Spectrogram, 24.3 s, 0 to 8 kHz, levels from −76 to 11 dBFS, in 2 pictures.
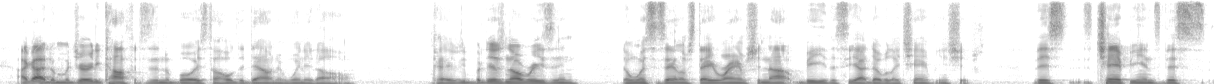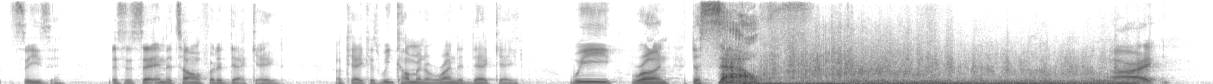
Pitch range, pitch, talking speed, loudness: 90-105 Hz, 95 Hz, 145 wpm, -28 LUFS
